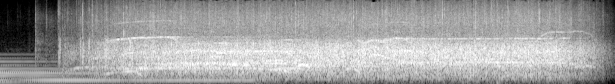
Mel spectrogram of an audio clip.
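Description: The last acoustic guitar chord of the song dies away, and about half a second in the audience breaks into loud applause and cheering with scattered whoops. The applause cuts off abruptly near the end.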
